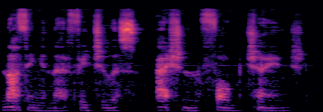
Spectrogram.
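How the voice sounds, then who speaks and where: A man reading a fantasy novel as dramatic narration, with deliberate, theatrical emphasis. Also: deep voice, little pitch movement, fairly bright tone, rough recording. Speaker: audiobook reader, host. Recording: amateur recording with faint background noise.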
